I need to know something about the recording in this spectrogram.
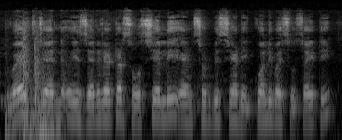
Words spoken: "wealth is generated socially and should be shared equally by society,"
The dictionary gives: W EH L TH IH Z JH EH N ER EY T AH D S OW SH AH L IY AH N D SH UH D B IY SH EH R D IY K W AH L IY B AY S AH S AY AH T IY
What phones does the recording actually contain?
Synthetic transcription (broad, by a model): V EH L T IH Z JH EH N ER EY T AH D S OW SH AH L IY AH N D S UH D B IY S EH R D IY K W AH L IY B AY S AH S AY T IY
